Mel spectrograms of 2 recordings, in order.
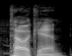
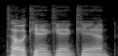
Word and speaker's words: Talokan: The moving through, I can't pronounce it, Tamalika? – Talokan. – Yeah. Talokan.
